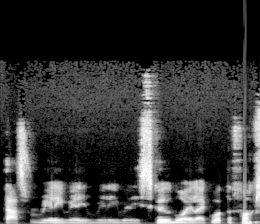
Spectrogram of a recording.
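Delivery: ordinary talk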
